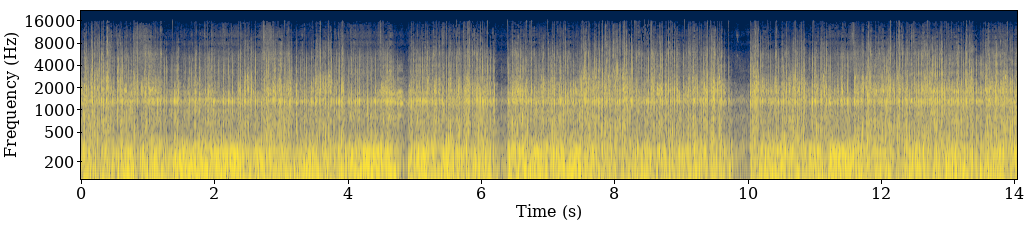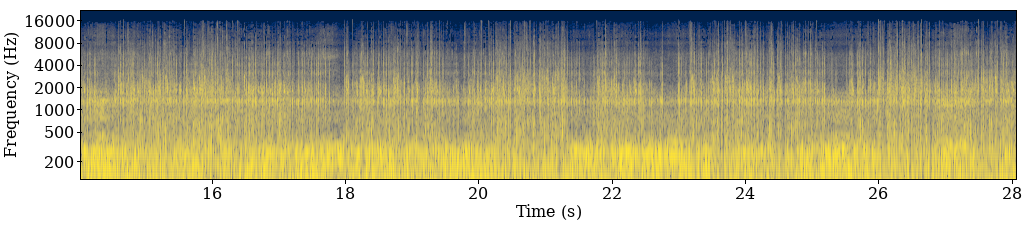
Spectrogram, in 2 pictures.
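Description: Mountain bike riding fast down a rocky forest trail: a constant rumble and rattle of tyres and frame over stones and roots, with a steady high hum over it and wind on the microphone. The sound dips briefly a few times, most clearly about ten seconds in.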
